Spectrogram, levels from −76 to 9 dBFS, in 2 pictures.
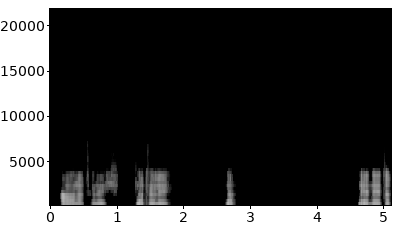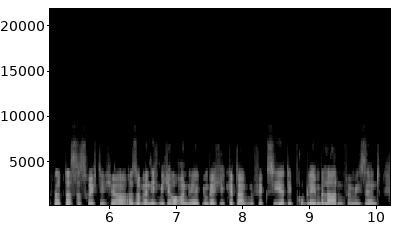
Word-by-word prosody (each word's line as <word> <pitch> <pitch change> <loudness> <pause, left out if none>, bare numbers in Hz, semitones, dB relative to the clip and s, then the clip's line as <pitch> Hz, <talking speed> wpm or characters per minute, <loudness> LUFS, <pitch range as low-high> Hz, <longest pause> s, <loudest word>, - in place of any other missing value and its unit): Aber 90 +1 +5
natürlich. 80 -2 -4 0.3
Natürlich. 85 -3 +2 0.8
Ne - - +1 1.9
Ne, 95 0 +5
ne, 95 +1 +5
da - - +3
da - - +2
das - - +1
ist - - -8
richtig, - - -1
ja. 75 +1 +2
Also, 90 +1 0
wenn 105 +2 +1
ich 105 -4 +1
mich 105 +3 -1
auch 110 -2 +2
an 110 -1 +1
irgendwelche 105 -1 -1
Gedanken 110 +6 +1
fixiere, 115 0 0
die 110 - -3
problembeladend 105 -1 +1
für 100 - -7
mich 95 -1 -5
sind, 90 -1 -2
100 Hz, 155 wpm, -27 LUFS, 90-105 Hz, 1.9 s, Aber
